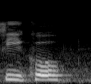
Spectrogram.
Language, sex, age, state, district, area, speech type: Urdu, female, 30-45, Delhi, Central Delhi, urban, read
